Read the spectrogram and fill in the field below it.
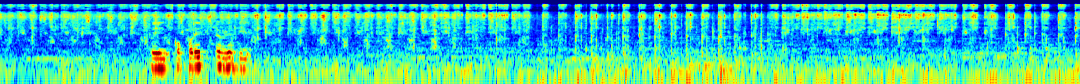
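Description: Hot oil sizzles softly.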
